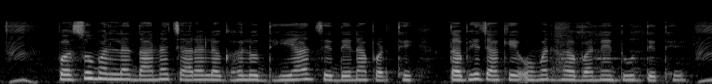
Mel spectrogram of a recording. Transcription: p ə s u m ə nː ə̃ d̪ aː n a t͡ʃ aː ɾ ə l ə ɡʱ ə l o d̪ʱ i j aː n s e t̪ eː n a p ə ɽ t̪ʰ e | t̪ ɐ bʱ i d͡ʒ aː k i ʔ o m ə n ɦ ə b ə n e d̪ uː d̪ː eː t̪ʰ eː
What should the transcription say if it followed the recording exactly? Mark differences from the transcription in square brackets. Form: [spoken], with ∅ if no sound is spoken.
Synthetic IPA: p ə s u m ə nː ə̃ d̪ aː n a t͡ʃ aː ɾ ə l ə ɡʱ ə l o d̪ʱ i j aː n s e [d̪] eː n a p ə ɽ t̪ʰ e | t̪ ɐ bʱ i d͡ʒ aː k [e] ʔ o m ə n ɦ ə b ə n e d̪ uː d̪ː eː t̪ʰ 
